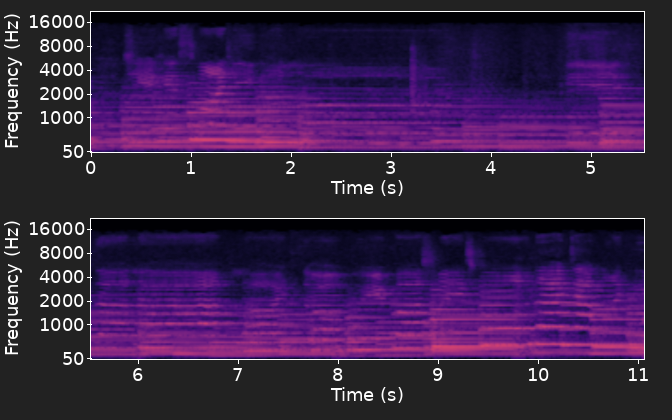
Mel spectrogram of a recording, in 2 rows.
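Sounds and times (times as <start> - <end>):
grand piano accompaniment: 0.0 - 11.0
girl singing long notes: 0.3 - 3.9, 4.7 - 11.0.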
